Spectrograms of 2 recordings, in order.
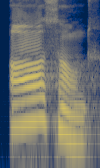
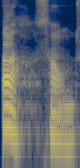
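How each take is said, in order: First: আ held long and louder; long, fuller আ; long a sound. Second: Soft, low আ; quiet low আ; schwa sound. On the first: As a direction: stretch the আ. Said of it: "এটি long আ". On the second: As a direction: say আ as a lowered schwa. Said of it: "ই produces". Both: Shown as a demonstration.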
